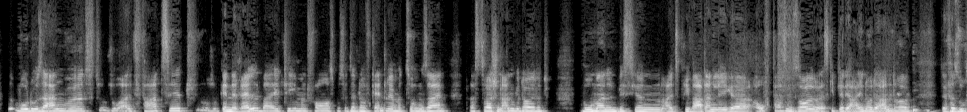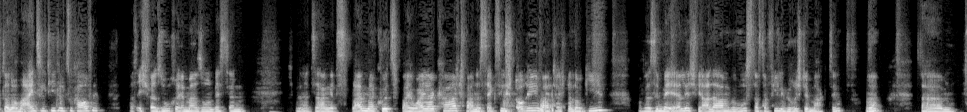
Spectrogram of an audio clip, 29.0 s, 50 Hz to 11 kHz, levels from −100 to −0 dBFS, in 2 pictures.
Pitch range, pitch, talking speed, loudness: 165-200 Hz, 180 Hz, 180 wpm, -17 LUFS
